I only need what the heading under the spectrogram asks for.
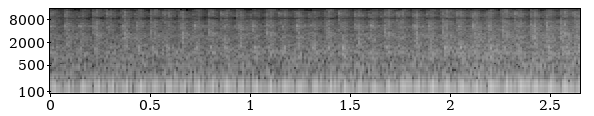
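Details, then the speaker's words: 1957 Ferguson 35 TVO tractor, cold start without choke: slow steady low thump at tickover with a slightly soft, hesitant beat; idle sits low and the mixture may be a touch lean, before the mixture is adjusted. "I don't think that sounds too bad probably just to touch lean because it is that is a low take over"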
